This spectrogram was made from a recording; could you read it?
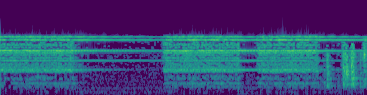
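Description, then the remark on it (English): A telephone rings in an office in New York, in repeated shrill bursts with brief pauses between them, loud, with no one speaking. “Sitting behind his monstrous oak desk in a monolithic office block in New York, he waited for the phone to ring.”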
